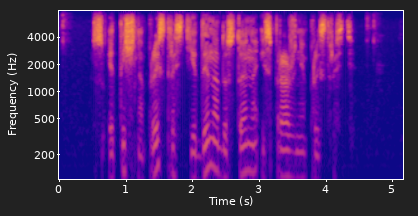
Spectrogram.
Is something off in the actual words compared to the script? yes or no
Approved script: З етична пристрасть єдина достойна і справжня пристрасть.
no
